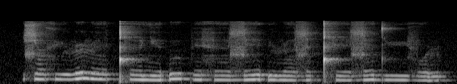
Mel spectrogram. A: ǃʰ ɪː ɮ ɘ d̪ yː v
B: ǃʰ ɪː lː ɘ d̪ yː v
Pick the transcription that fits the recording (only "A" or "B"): A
